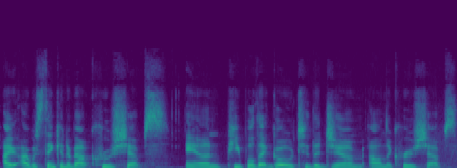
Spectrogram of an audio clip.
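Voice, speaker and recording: A woman of medium pitch speaks with fairly even intonation in a plain, everyday voice. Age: 60s. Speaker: talk show host. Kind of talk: casual interview chat.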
